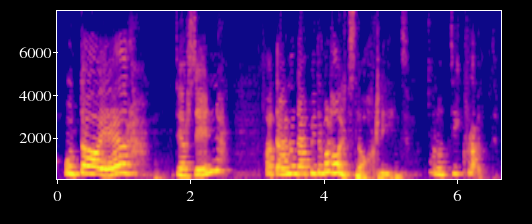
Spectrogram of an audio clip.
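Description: A woman with an extremely high pitch speaks at a fairly slow pace in an animated, playful tone. Her intonation is lively, with long, frequent pauses over noticeable background noise. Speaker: storyteller. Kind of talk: live folk-tale storytelling to an audience, ghost story. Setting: stage with live audience. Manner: animated, conversational, playful voices for characters; addresses listeners directly, with asides and laughter.

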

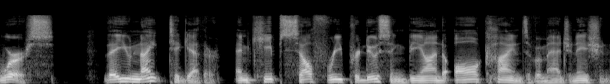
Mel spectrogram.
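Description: A man's ordinary speaking voice, fairly low in pitch, with lively intonation and a fairly slow pace. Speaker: audiobook narrator. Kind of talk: audiobook reading of nonfiction health text. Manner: steady, even, formal; measured, didactic, explanatory pace.

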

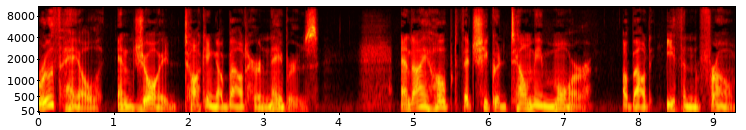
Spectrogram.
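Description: Very slowly and at a very even loudness, a man speaks with fairly low pitch and very wide pitch swings. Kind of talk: audiobook narration, scripted reading aloud of an abridged novel. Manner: measured, even storytelling pace, clear and simplified for language learners.

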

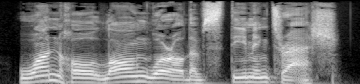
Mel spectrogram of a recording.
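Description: Lively intonation marks a man's speech, delivered in a dramatic tone. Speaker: audiobook narrator. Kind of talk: scripted first-person audiobook narration, dramatic storytelling in a character's voice. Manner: earnest, vivid, conversational, gritty and direct; measured, rhythmic, wry with dramatic emphasis.

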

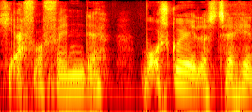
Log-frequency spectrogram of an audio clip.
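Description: Low-to-middle in pitch, this put-on character voice is raspy and mumbling. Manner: slurred, mumbling, with a big smile.

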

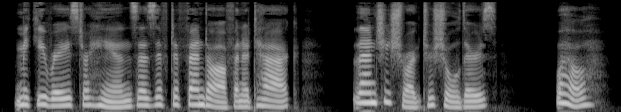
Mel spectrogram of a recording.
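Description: A natural reading voice, its pitch varying in an ordinary way, comes through against a quiet background.

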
